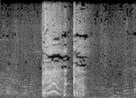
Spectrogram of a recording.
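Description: A person coughing twice in quick succession, about half a second in; the two coughs are the loudest sounds.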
